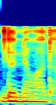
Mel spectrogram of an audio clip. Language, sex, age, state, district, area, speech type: Sanskrit, male, 18-30, Karnataka, Vijayanagara, rural, spontaneous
